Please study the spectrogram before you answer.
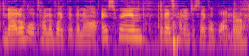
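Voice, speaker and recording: A woman's voice: on the high side, lively intonation, fast talker, bright, forceful tone, slight background noise, rough recording. A young woman casually reviewing scented wax melts at home, rambling with many fillers. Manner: rambling, many ums and likes. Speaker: wax melt haul vlogger. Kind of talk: casual product review chat.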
